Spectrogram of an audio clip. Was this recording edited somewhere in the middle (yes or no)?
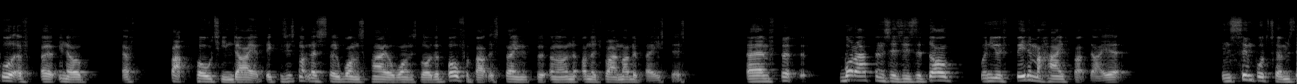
no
